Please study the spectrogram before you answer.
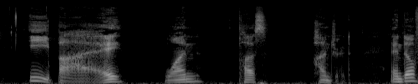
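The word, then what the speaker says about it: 一: 100 we would say e one plus 100 and don't forget the tone Sandy rule here too right e for one is normally pronounced with first tone but when it's followed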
